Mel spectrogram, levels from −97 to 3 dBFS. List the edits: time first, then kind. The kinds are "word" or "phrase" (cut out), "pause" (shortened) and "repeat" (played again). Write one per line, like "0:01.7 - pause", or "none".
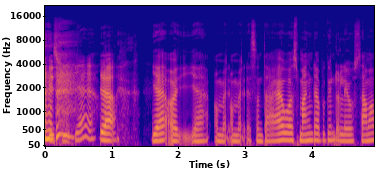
0:02.8 - repeat

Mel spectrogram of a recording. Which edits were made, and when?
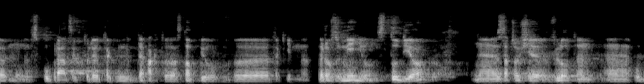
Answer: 0:03.1 - pause

